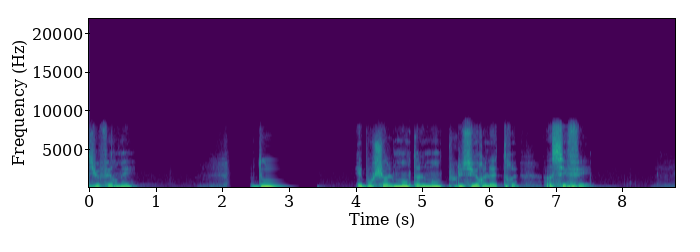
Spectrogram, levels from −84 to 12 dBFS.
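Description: At 2.05 s the sound breaks into a buzzy continuation that fades to near silence and resumes at 2.44 s, skipping about 0.36 s. A second, longer gap runs from 2.65 to 3.45 s, losing about 0.78 s before the audio returns. Both are likely a long network dropout. Unlike a brief concealed packet loss, which only smears a few milliseconds, each gap decays into silence and then jumps ahead, leaving the lost material unplayed.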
